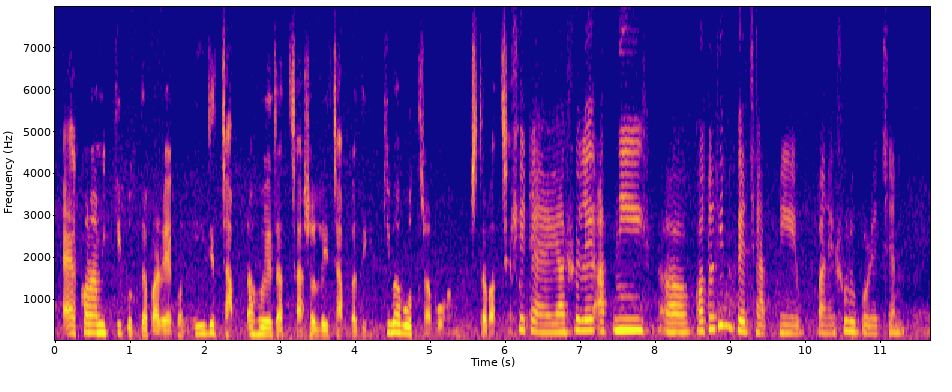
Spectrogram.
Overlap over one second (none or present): none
